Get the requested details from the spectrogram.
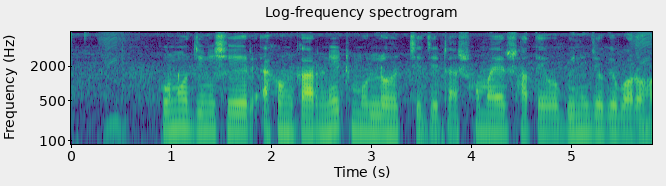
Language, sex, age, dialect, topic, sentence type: Bengali, male, 31-35, Northern/Varendri, banking, statement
